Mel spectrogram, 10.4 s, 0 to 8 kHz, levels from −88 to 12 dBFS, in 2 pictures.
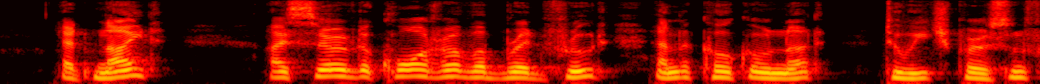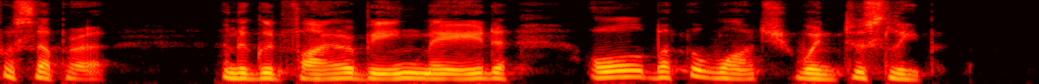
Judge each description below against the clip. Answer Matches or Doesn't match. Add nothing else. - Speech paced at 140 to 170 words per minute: Doesn't match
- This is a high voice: Doesn't match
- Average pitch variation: Matches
